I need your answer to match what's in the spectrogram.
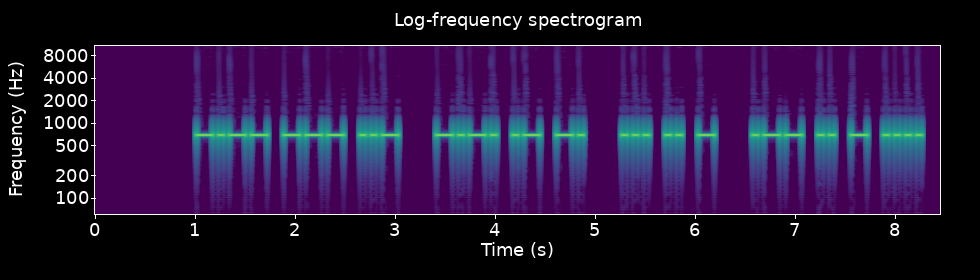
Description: Morse code, heard as a keyed tone, about 22 wpm, 700 Hz. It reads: YOU CAN SIT WITH
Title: Sentences from Top 1000 Words - Review Part 5 - 22wpm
